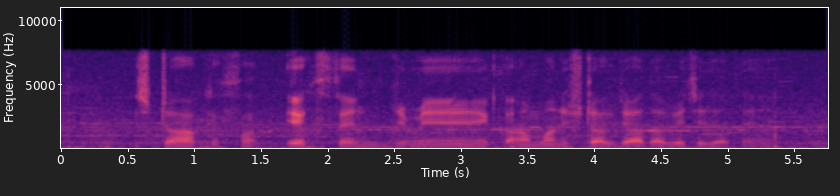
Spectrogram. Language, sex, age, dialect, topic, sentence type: Hindi, male, 18-24, Awadhi Bundeli, banking, statement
